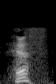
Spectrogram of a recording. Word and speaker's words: Heth: In your notes, it looks like Heth, H-E-T-H, Heth, but the guttural sound of the Heth is such that you really want to get a good hawking load of phlegm in the back of your throat to pronounce Heth.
